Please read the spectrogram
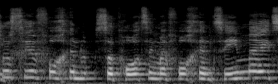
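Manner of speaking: high-pitched imitation Scouse; American's Scouse attempt. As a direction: have a rough go at a Scouse accent. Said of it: "For an American, it's not bad".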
